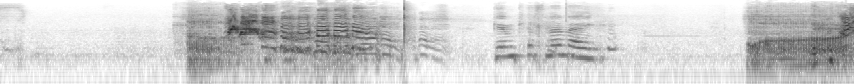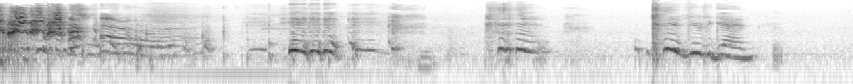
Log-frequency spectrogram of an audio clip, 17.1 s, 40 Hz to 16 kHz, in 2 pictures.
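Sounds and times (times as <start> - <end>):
young child laughing: 2.2 - 4.5, 8.3 - 12.7, 13.4 - 14.1.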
